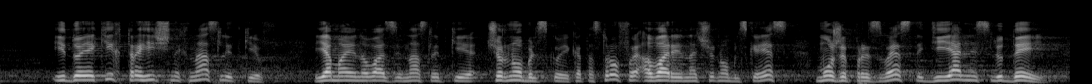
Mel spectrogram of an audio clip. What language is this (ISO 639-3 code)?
ukr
